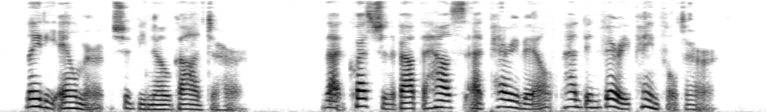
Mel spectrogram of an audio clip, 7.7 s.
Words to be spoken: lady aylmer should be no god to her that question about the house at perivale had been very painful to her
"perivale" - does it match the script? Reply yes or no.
yes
